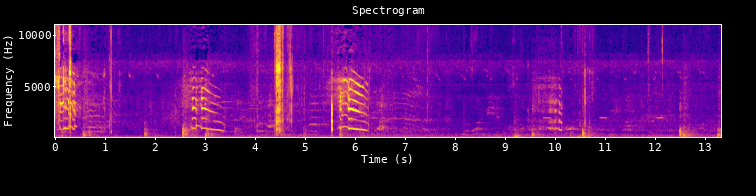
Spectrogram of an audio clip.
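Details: Stray orange tabby cat met again outdoors, giving several short falling meows spaced a few seconds apart, with people talking and steady low street rumble behind.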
